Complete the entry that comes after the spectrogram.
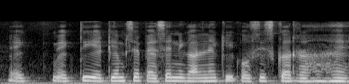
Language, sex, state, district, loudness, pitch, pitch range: Hindi, male, Jharkhand, Ranchi, -15 LUFS, 150 Hz, 145-160 Hz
